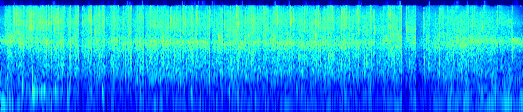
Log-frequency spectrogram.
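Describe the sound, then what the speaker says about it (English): An audience at a school apprenticeship signing day applauds young apprentices on stage, a loud, dense, continuous wash of clapping from a large crowd that holds steady throughout. "I'd really like to give a round of applause for all these young folks here up on the stage"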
